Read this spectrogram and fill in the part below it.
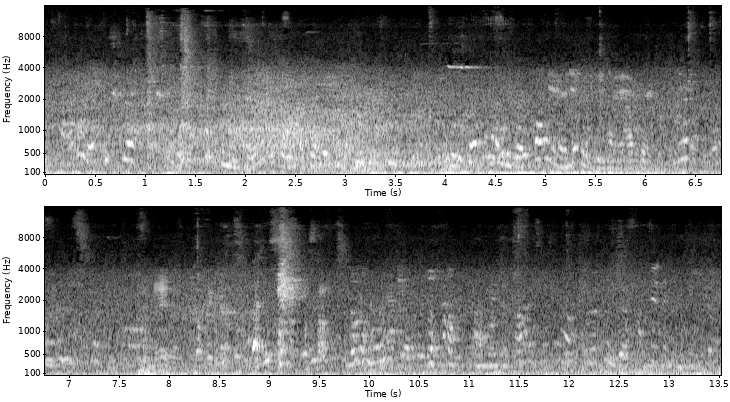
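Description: Young women chat with each other nearby as they walk.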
